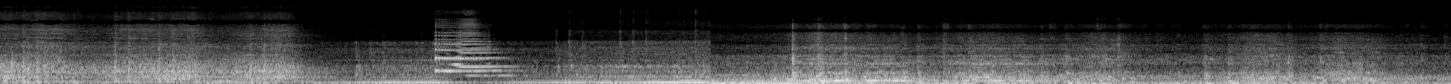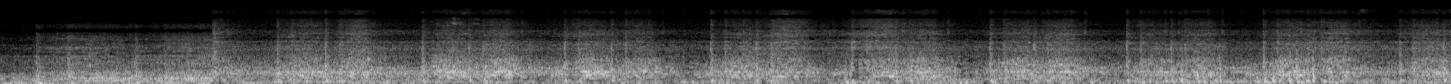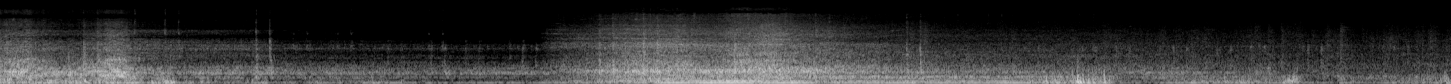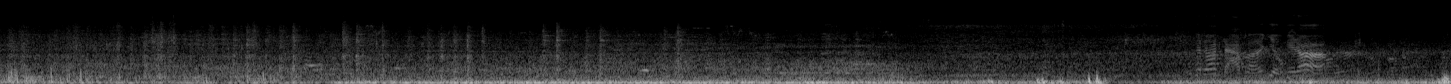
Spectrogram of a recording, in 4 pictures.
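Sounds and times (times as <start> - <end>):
train wheels rumbling on rails: 0.0 - 58.0
low hum: 5.2 - 16.6
rail joint clatter: 39.7 - 51.3.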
